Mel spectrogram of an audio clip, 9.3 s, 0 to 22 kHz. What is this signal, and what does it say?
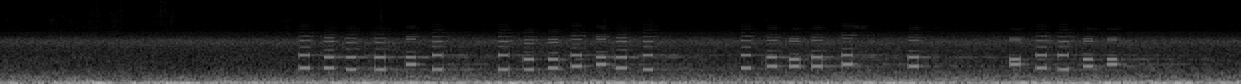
DTMF, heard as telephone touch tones, dialled by hand, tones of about 80 ms, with room echo and the noise inside a car. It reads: 652203 3149053 6878# 8 *637*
